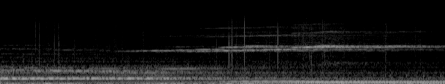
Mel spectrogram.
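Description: Instrumental music played from a vinyl record on a turntable: long held tones, a lower one giving way about two seconds in to a higher tone over a deep bass note, with light clicks of record surface noise.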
